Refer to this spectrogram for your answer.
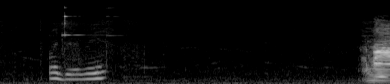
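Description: A water buffalo calf gives a short, nasal, slightly rising bleat, then starts a louder call.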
